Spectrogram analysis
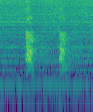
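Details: Two quick barks about two-thirds of a second apart from Coco Bear, a Giant Schnauzer, as she chases a drone, a steady low hum underneath.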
